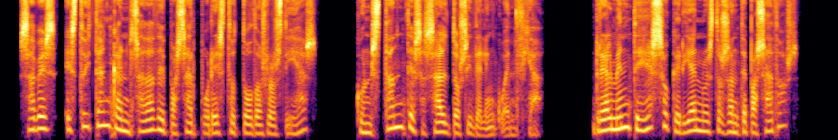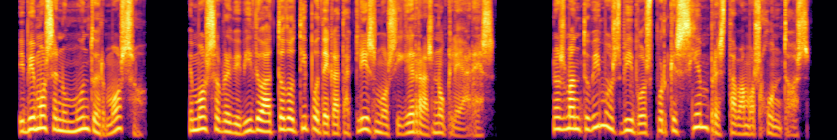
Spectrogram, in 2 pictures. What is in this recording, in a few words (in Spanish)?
Voz natural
